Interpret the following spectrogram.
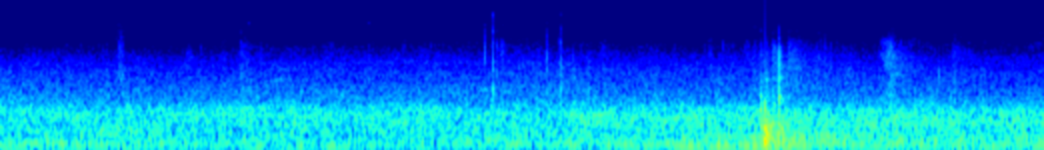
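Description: Near silence: faint room tone, with one short knock a little under five seconds in.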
